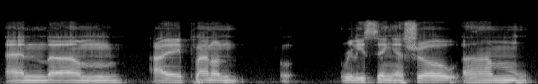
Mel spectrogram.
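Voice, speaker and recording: A podcast guest talks about his own show, hesitating often and restarting his sentences. His voice is very deep, and the remote line sounds muffled and lo-fi. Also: monotone, drawn-out words, fairly bright tone, clean tone. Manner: hesitant, many ums and restarts. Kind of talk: interview answer.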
